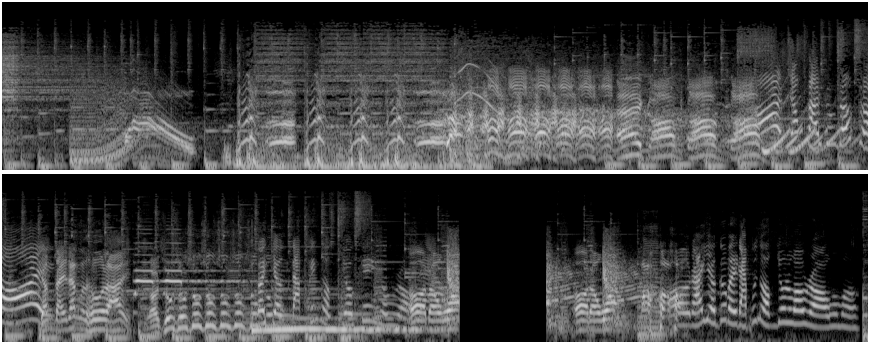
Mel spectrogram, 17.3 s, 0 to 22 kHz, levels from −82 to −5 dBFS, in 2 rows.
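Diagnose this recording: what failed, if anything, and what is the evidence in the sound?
Playback stage stalled: the sound drops out mid-flow from 13.23 to 14.10 s, nearly 0.9 s of silence, likely the player running dry on data.

Then there's a time-compressed catch-up from 14.10 to 17.10 s. The player snips and cross-fades tiny chunks, so it runs 1.25 times fast at normal pitch.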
